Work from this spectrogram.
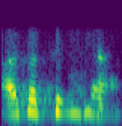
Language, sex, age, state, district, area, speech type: Hindi, female, 18-30, Bihar, Begusarai, rural, conversation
